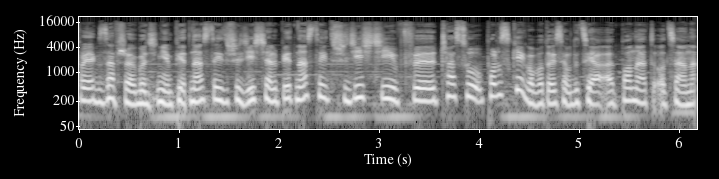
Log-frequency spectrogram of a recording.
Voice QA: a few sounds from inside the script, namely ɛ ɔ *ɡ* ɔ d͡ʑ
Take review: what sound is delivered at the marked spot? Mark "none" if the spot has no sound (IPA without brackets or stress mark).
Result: ɡ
